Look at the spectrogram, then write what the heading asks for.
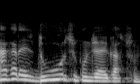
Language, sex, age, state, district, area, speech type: Kashmiri, male, 60+, Jammu and Kashmir, Srinagar, urban, spontaneous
